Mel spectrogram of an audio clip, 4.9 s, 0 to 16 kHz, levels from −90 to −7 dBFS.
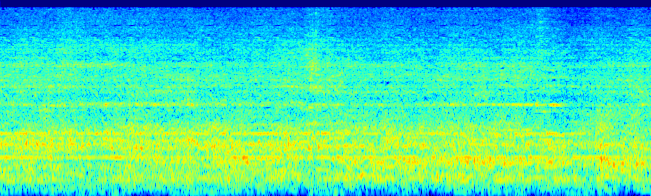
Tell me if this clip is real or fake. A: fake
